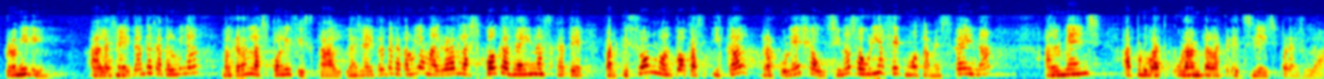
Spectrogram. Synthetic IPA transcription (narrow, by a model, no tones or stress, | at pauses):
pɾɔmiɾi | ələʒənəɾit̪at̪̚d̪əkat̪aluɲɐ | malˠɣɾad̪ləskɔlifiskalːəʒənəɾit̪at̪̚d̪əkat̪aluɲamalˠɣɾat̪ləspɔkəzɛjnəskət̪e | pəɾkɛsonmolˠt̪̚pɔkəsikalrəkunɛʃəwsinosawɾiafet̪mɔlˠt̪əmɛsfɛjnəː | lmɛɲz | apɾuβat̪kuɾant̪əðət̪ɾɛzʎejspəɾaʒuða̰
